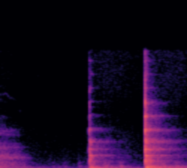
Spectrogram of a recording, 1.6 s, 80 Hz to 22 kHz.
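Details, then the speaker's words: 1928 Grotrian Steinweg 120 upright piano, restored but with original wrest plank: two sharp isolated clicks about half a second apart as a string is pulled up; tuning pins jump instead of turning smoothly. "it just clicks and it's very difficult to tune to get into place because it jumps when you're trying to tune it"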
